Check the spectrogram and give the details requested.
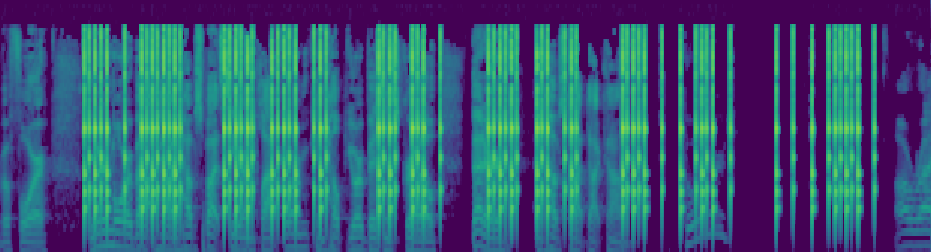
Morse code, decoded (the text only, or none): UH SF IA SR UK TX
